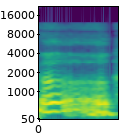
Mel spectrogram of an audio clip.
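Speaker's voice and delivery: a faked little whimper-wail; mock wail.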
